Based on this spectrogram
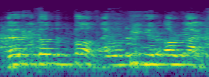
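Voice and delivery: loud, hammed-up Russian accent; booming mock-Russian stage sign-off. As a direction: play a Russian comic in a thick put-on accent. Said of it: "your heavily Russian accent".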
